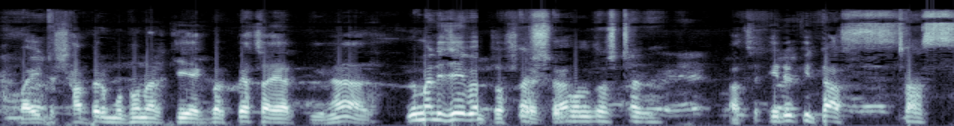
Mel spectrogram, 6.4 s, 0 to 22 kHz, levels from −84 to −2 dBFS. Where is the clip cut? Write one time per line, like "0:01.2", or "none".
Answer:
0:03.2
